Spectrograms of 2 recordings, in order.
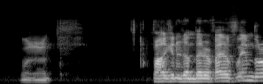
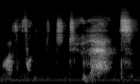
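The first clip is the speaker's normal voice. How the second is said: hushed, much softer disbelief; exasperated mock whisper; 11 dB quieter than usual. Player questioning opponent's Substitute, exasperated mock whisper. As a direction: whisper it as a retold complaint.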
